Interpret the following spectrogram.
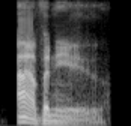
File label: "avenue", British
